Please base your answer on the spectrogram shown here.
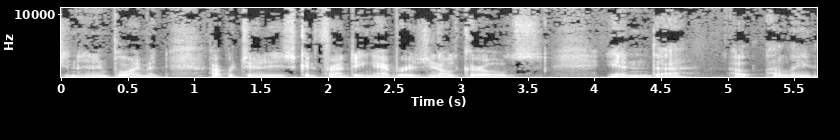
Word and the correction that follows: Hualien: uh, how do you pronounce that? Hualien. Hualien area.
